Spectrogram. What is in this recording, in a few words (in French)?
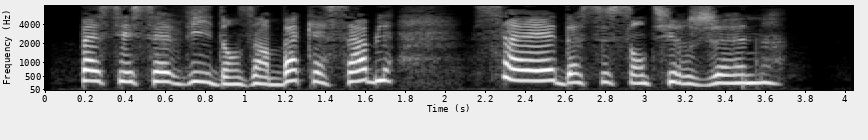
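French Female Blague; Vulperin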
